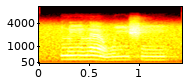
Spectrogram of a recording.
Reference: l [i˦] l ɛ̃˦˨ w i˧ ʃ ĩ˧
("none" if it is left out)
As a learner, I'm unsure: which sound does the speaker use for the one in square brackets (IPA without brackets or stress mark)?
ĩ˦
